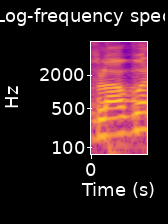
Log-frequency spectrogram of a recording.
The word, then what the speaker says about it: flower: FLOWER तो FL क्या होगा, आधा फ और ल, OW का उच्चारण वह होगा, आर से होगा र, तो इसे ER से र, इसे पढ़ेंगे फ्लावर।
